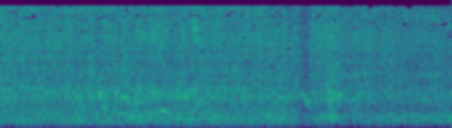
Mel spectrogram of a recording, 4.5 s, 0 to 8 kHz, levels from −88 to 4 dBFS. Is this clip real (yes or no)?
no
